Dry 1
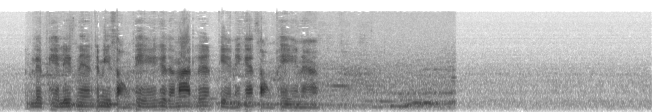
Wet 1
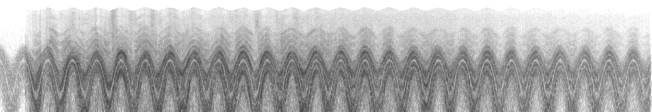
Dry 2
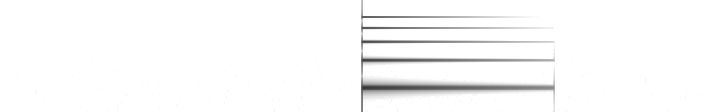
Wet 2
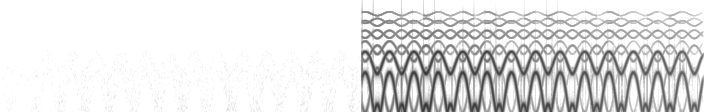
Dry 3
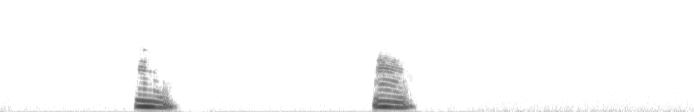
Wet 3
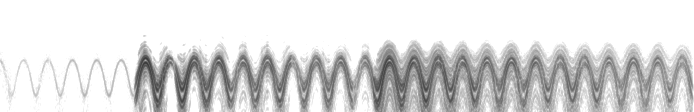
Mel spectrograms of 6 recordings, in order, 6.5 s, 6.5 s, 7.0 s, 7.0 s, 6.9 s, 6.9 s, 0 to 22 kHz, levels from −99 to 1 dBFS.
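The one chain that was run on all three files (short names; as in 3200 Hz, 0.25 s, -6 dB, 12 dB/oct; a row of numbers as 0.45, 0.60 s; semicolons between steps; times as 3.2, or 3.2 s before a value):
regenerating reverse delay 0.307 s, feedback 82%, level -8.5 dB; limiter -16 dBFS; resonant high shelf 1500 Hz -12 dB, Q 1.5; on a send: feedback echo 0.394 s, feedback 22%, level -4.5 dB; on the sum: ring modulator with a swept carrier 1500 Hz, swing 60%, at 4.1 Hz; normalise peaks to -12 dBFS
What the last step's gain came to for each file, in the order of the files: +0.5, +6.0, +10.0 dB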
